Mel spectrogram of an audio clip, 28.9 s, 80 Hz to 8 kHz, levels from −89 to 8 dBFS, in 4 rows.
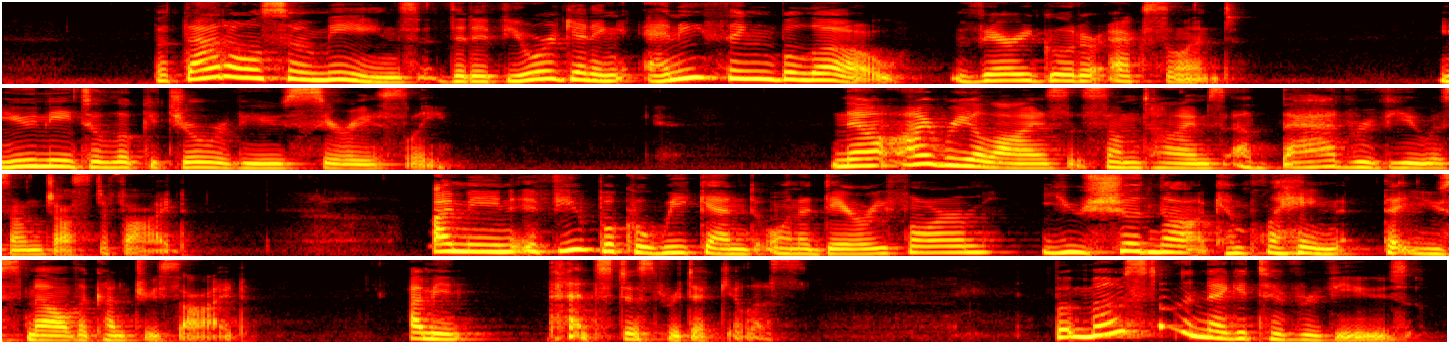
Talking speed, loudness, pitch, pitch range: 130 wpm, -19 LUFS, 210 Hz, 175-250 Hz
